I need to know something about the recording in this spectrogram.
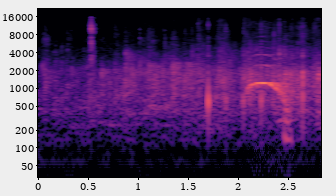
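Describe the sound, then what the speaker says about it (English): Applause from a crowd in a large room at a church Sunday service closing a Vacation Bible School, a soft steady patter of clapping that swells slightly toward the end, with a faint whistle. "Let's just keep clapping."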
